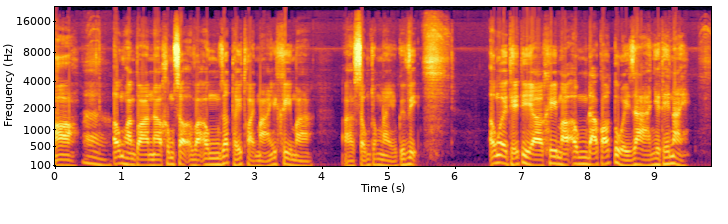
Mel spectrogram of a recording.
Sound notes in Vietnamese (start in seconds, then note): 5.6 khịt mũi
